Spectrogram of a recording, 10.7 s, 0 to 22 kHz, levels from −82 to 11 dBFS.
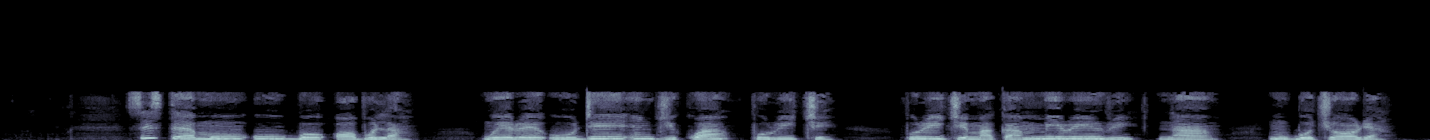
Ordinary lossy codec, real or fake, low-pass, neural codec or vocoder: AAC, 24 kbps; fake; 19.8 kHz; vocoder, 48 kHz, 128 mel bands, Vocos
